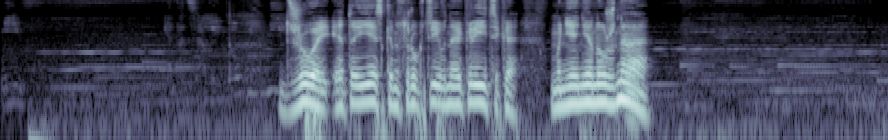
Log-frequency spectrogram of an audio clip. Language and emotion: Russian, angry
